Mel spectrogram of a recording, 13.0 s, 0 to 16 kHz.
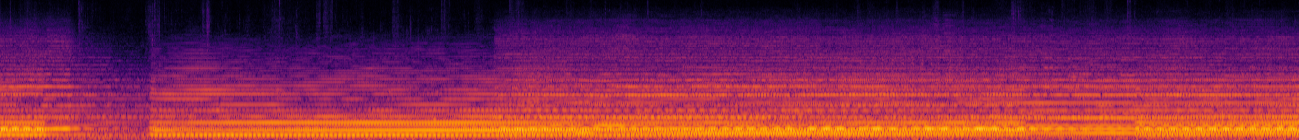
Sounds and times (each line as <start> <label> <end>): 0.0 Ships Horns 12.9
